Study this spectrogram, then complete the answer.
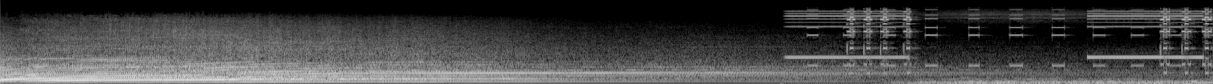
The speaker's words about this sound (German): Wir sind mitten auf dem Atlantik und ihr seid auf meinem Boot.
